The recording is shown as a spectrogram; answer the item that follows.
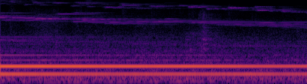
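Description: Community concert band holding one sustained note in octaves, steady throughout, with a faint high ringing shimmer above it.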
